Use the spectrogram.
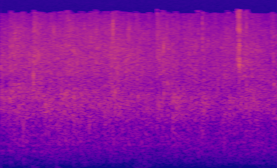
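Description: A crowd applauds steadily, many hands clapping together in a dense, continuous patter that stays at an even level throughout, with no voices standing out.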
